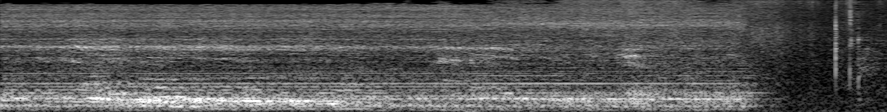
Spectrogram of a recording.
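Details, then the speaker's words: Child with acute breathlessness and visible effort of breathing, costal recession and puffing cheeks: a long, musical, whistling breath-out, an expiratory wheeze. "so we've got a noise and expiratory noise I think most of us would say squeezing"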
